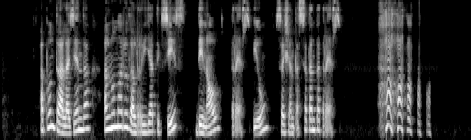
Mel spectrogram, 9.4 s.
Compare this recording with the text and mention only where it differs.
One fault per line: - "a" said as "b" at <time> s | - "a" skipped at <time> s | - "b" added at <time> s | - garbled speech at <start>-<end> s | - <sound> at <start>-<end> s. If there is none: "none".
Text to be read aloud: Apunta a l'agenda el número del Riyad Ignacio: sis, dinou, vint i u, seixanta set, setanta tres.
- "Ignacio" skipped at 3.2 s
- "vint" said as "tres" at 4.7 s
- "set" skipped at 6.0 s
- laugh at 7.5-8.6 s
